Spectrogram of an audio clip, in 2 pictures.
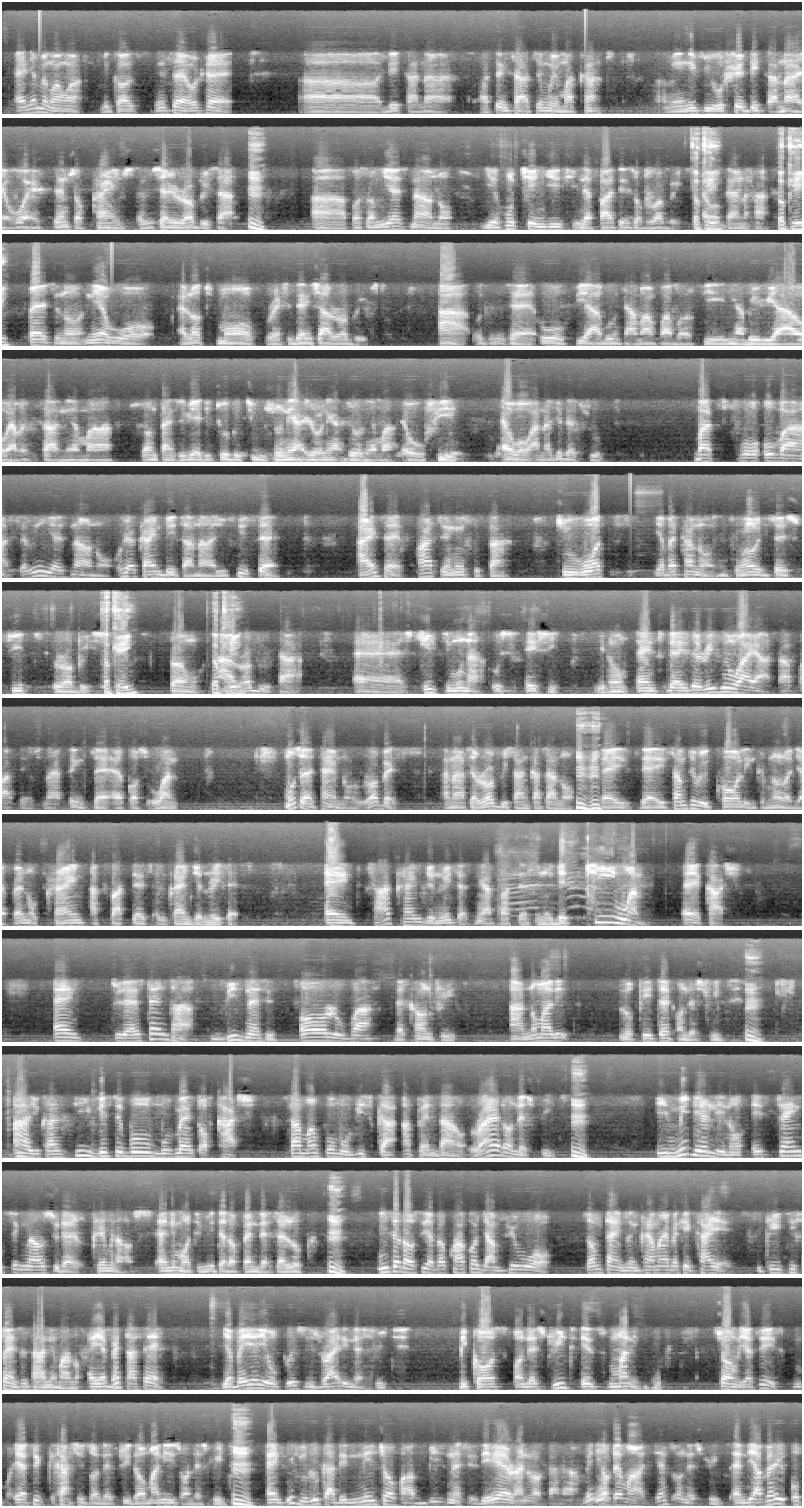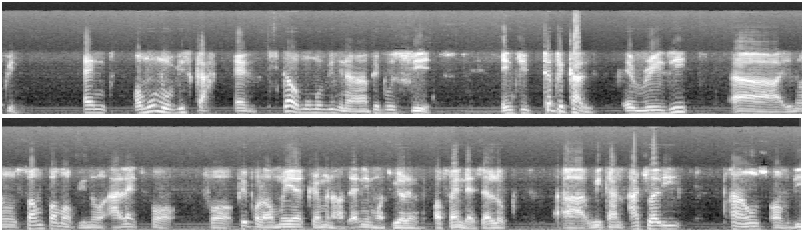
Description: In an interview on Adom FM’s Dwaso Nsem, he said that initially, most robberies occurred in homes, but now they are happening on the streets in broad daylight.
